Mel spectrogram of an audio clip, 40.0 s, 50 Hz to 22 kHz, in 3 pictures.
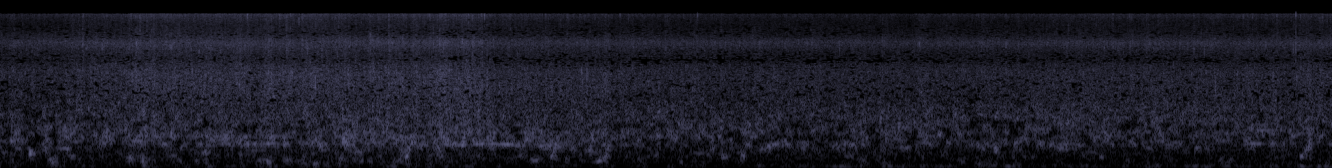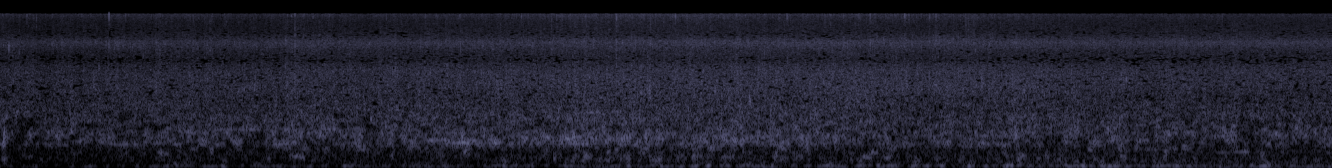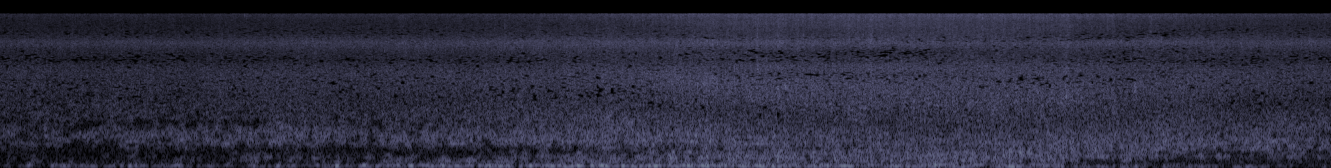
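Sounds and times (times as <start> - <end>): water rushing over rocks: 12.8 - 39.9.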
